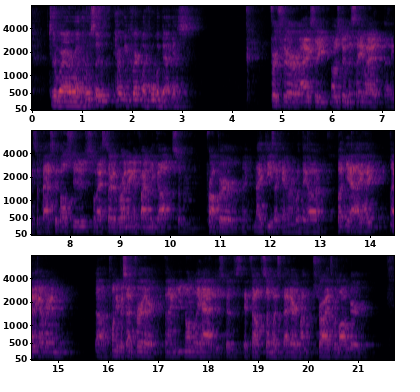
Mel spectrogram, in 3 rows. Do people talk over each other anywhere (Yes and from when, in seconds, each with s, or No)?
No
